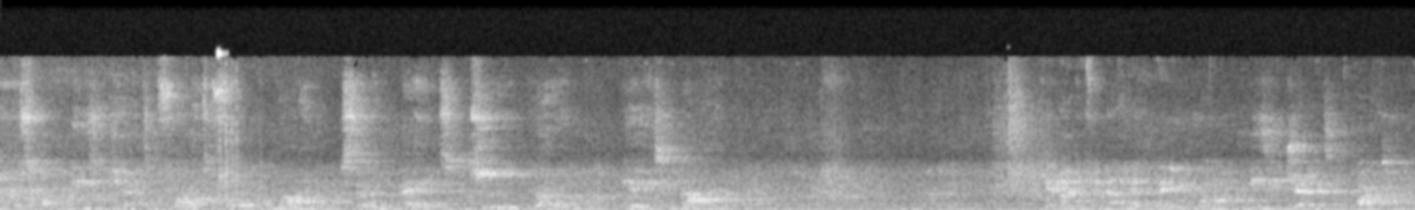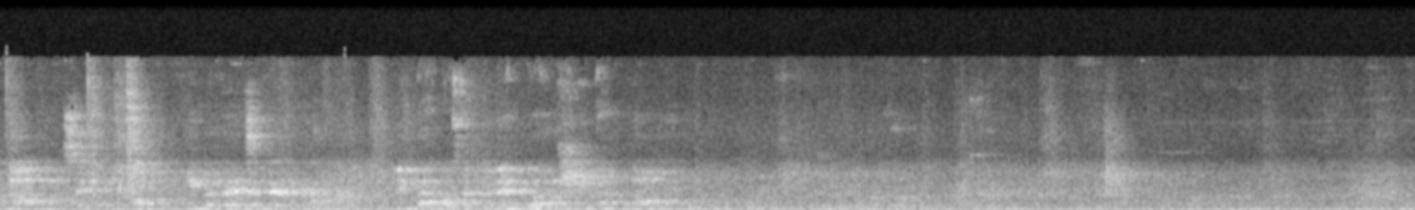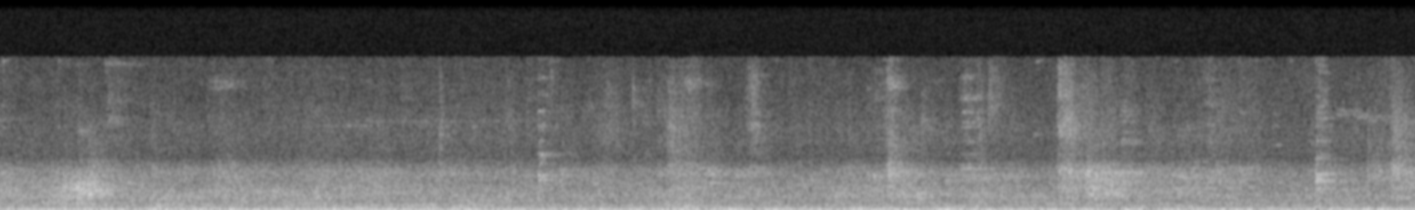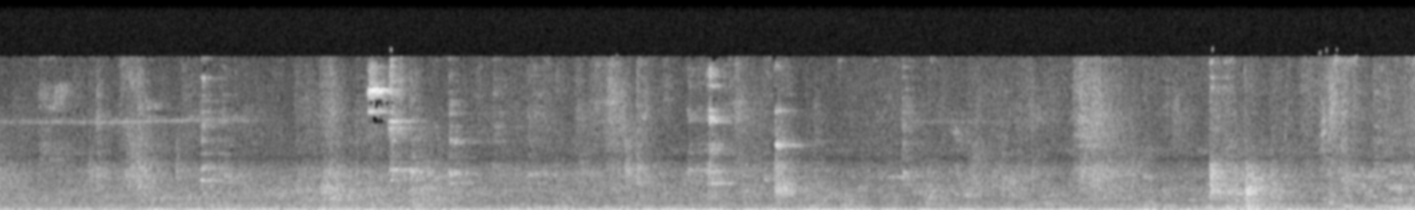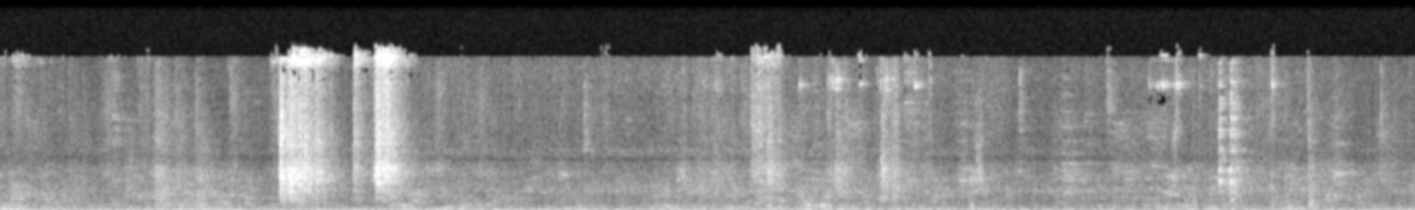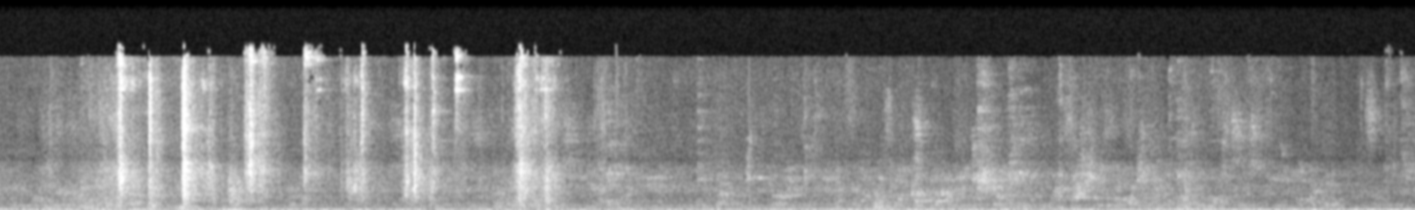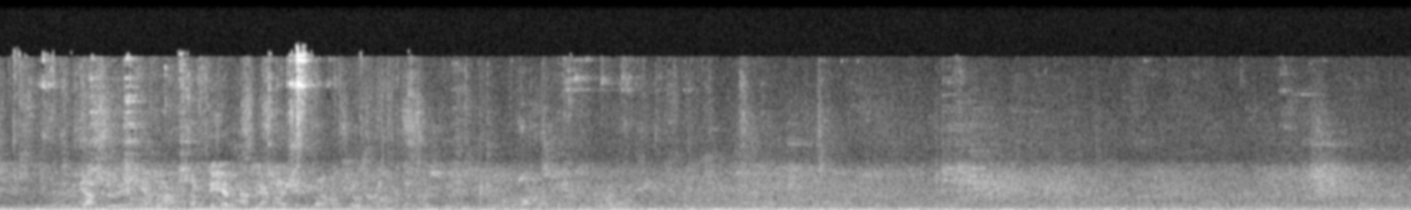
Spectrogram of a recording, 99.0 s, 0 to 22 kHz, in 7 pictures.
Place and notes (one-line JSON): {"title": "lisbon, airport - soundwalk", "date": "2010-07-04 13:20:00", "description": "soundwalk through different parts and levels of lisbon airport. walks starts at the entrance 1st floor and ends in parking area.\nbinaural, use headphones.", "latitude": "38.77", "longitude": "-9.13", "altitude": "104", "timezone": "Europe/Lisbon"}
